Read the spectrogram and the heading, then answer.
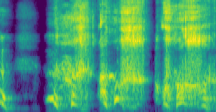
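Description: Coughing from a sickly old man who has fallen from his horse and is coughing up blood: three harsh, rough bursts in quick succession, each strong and ragged, with short gaps between them.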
